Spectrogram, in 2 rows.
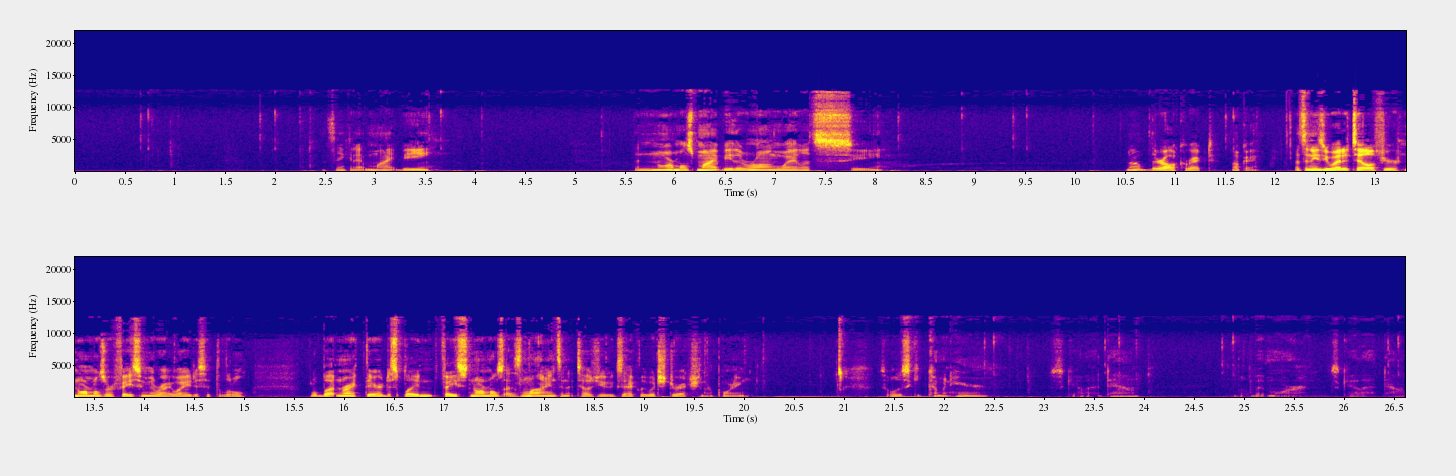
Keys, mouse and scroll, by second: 0.8 s, 2.3 e, 8.2-9.3 drag, 10.2-11.3 middle drag, 11.5 middle click, 11.9 middle click, 13.0 middle click, 13.2 middle click, 13.6 middle click, 14.0 middle click, 18.3 middle click, 19.2-21.6 middle drag, 20.8 e, 22.7 s, 23.9 e, 24.9 s.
